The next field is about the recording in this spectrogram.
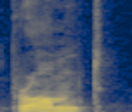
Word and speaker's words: prompt: Don't pronounce the second P in prompt and prompter.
